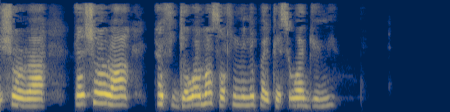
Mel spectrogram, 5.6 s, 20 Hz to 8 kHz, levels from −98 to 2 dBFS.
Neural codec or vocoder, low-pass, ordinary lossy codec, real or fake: codec, 32 kHz, 1.9 kbps, SNAC; 7.2 kHz; MP3, 32 kbps; fake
